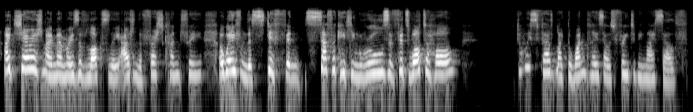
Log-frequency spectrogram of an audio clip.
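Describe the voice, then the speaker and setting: A woman's voice: sits high, normal speed, lightly acted. A woman playing a proud, defensive young noblewoman with formal, earnest speech in a radio play. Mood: wistful.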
